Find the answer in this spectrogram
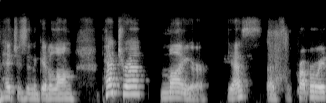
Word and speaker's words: Meyer: Petra Meyer. Yes, that's the proper way to say it. Meyer?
